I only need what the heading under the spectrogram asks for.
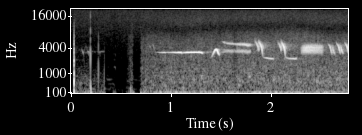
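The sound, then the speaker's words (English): A white-crowned sparrow sings: a clear, high, sustained whistle followed by a series of short buzzy notes and slurred phrases over a soft background hiss, after a few brief knocks at the start. “White Crown Sparrow B.”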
